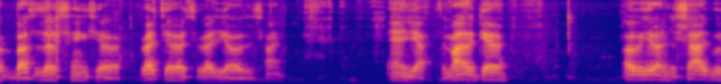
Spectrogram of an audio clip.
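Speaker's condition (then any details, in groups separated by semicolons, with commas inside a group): Mouth cancer; needs water constantly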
